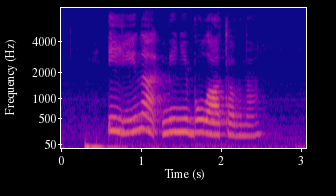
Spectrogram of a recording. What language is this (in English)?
Russian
